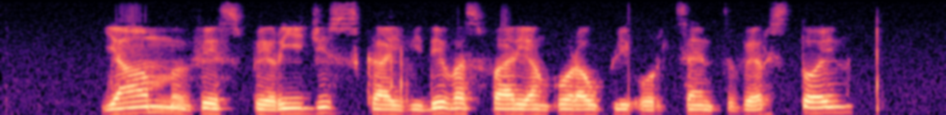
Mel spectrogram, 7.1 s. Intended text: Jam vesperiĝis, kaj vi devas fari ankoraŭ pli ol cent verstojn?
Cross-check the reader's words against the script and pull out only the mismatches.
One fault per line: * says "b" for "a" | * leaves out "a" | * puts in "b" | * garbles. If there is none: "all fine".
all fine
